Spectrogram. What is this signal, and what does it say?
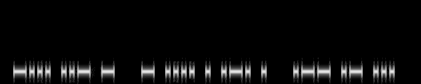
Morse code, heard as a keyed tone, about 30 wpm, 600 Hz. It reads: BUT THERE WAS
